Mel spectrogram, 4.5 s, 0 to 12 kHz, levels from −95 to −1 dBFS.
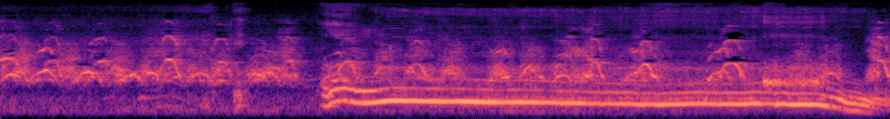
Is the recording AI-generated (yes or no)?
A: no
